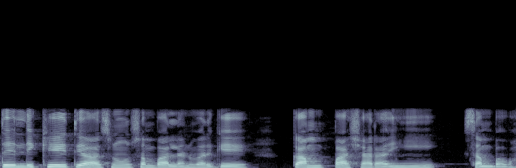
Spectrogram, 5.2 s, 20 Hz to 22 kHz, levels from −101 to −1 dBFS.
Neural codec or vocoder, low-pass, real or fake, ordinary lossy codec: none; none; real; none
